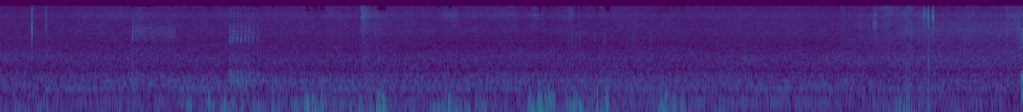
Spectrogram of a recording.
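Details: Domestic cat being gently pestered while sleeping, purring: a soft, continuous low rumble throughout, with light rustling and handling noises and occasional quiet clicks.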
